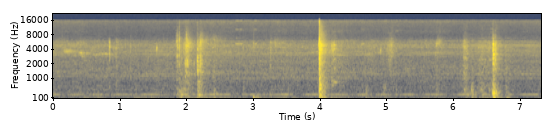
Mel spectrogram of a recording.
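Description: Knocks and clicks from a handheld phone being carried and things being handled: two knocks close together about two seconds in, a sharp loud click about four seconds in, and another knock near the end, over a faint steady hum.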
